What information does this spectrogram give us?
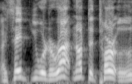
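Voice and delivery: high, loud scolding yell at granny; exasperated shout. Retold or imitated. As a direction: yell it in mock frustration. Scolding granny for playing turtle.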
